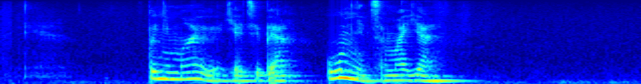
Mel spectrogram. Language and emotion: Russian, positive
